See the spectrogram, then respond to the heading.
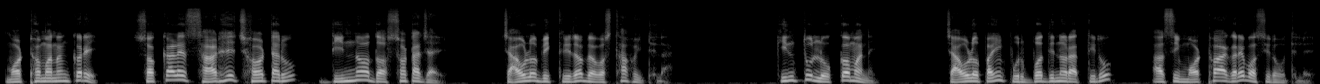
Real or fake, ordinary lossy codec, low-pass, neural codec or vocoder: fake; none; 14.4 kHz; autoencoder, 48 kHz, 32 numbers a frame, DAC-VAE, trained on Japanese speech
